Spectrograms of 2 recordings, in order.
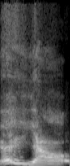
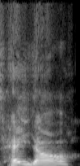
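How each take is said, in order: First: "Hey, y'all" drawn out in a much higher Southern twang; Southern accent. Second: Said in the usual way. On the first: Shown as a demonstration. Podcast host redoing a fan's greeting, Southern accent. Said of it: "with the Southern accent". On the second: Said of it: "All right, with the Southern accent".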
